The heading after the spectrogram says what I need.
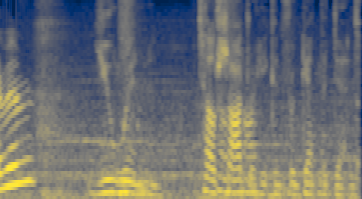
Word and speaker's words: Shadr: Tell Shadra he can forget the debt. Oh, that's how you pronounce it. I thought it was Shader. Shader. Nice. Sounds like fodder.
